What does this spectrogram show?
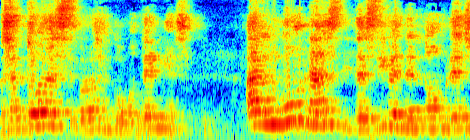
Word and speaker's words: taenia: todas se conocen como tenias. Algunas reciben el nombre en su género de taenia y se lee tenia.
